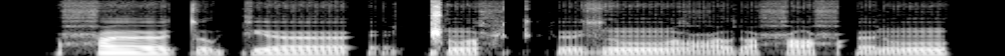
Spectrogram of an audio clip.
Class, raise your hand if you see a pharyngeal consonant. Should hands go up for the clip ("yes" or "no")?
yes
